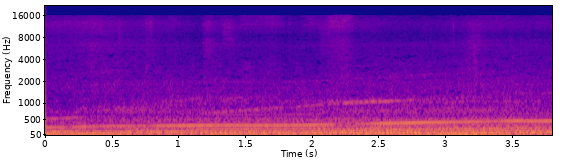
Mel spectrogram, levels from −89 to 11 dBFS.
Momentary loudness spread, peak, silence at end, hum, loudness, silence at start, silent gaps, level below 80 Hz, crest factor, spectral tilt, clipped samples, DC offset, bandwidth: 4 LU; -10 dBFS; 0 s; none; -25 LUFS; 0 s; none; -30 dBFS; 12 dB; -9 dB/octave; under 0.1%; under 0.1%; 16.5 kHz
